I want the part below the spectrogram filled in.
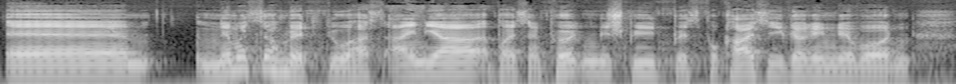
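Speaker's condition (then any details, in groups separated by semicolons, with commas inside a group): Cleft palate; speech impediment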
